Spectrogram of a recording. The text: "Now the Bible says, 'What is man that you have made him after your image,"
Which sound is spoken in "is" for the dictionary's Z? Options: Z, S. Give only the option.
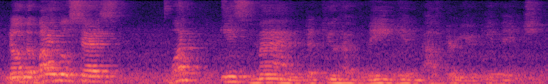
Z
